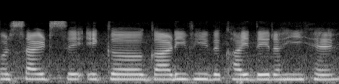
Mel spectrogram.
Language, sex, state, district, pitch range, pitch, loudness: Hindi, female, Bihar, Kishanganj, 230-240 Hz, 235 Hz, -15 LUFS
